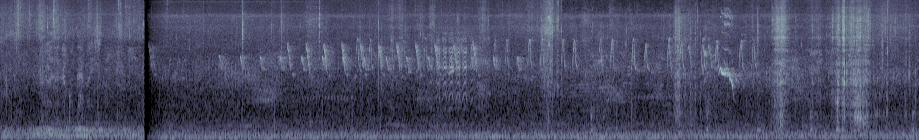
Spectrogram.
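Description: Outdoor ambience with a steady low rumble, over which an animal gives a run of short high calls, about four a second, for several seconds, then a single falling call.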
